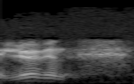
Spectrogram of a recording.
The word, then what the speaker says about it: Левин: И ведь не случайно, вот Лев Николаевич Толстой в своем романе «Анна Каренина», там есть персонаж Левин или Левин, по-разному произносится это имя, это и есть портрет вот князя Львова.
